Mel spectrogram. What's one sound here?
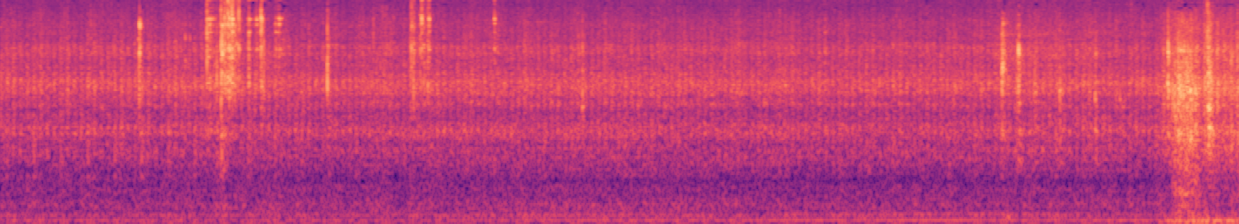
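Metal chain links clink and rattle as hands handle them.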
